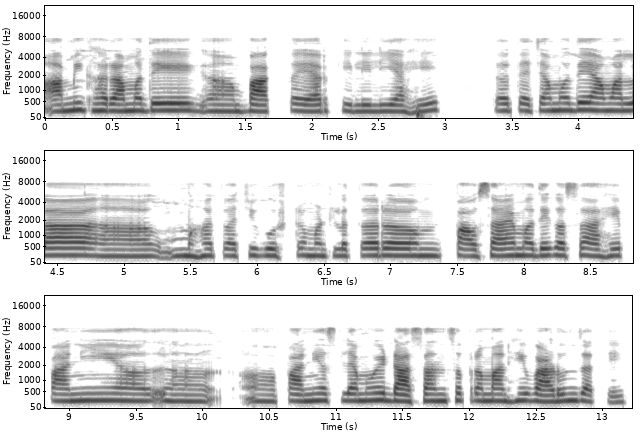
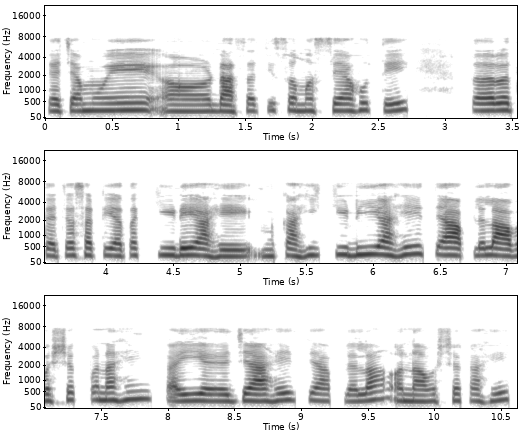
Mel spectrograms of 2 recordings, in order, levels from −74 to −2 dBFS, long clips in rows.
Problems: none marked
